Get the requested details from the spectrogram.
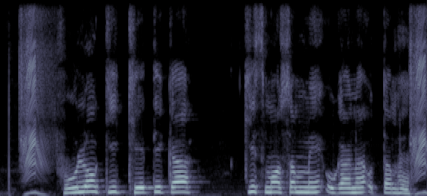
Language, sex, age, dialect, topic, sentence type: Hindi, male, 18-24, Garhwali, agriculture, question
